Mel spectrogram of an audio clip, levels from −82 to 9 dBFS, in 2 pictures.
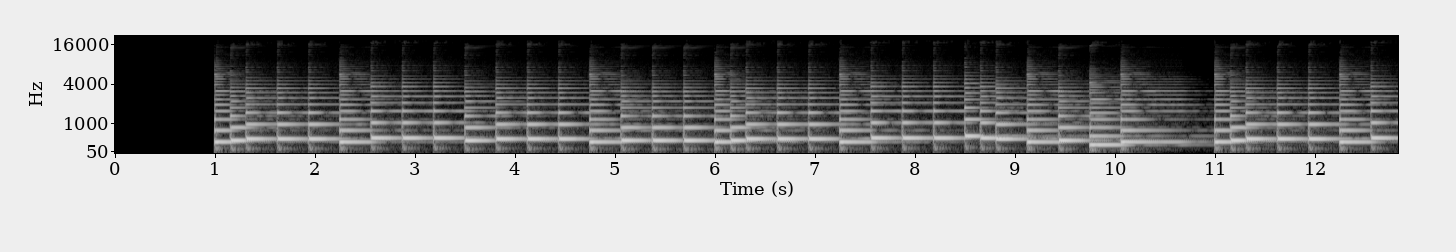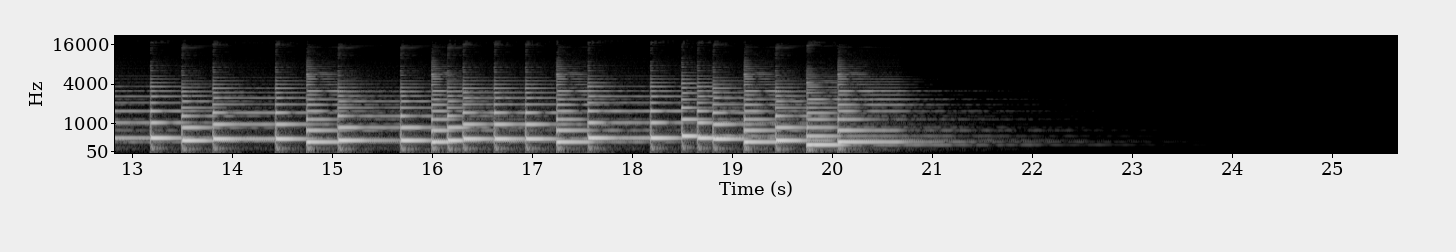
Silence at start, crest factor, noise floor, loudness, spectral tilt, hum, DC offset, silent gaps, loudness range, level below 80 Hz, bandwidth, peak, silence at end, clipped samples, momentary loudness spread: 1 s; 14 dB; under -90 dBFS; -14 LUFS; -4 dB/octave; none; under 0.1%; none; 2 LU; -56 dBFS; 9.4 kHz; 0 dBFS; 4.65 s; under 0.1%; 5 LU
